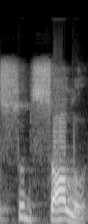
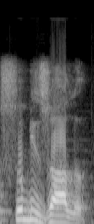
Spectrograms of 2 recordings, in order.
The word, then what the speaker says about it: subsolo: Da mesma forma como você pronuncia subsolo e não subsolo.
